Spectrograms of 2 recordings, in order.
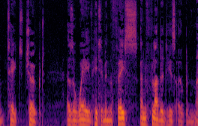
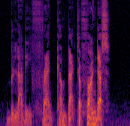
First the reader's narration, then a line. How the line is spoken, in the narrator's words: growled through chattering teeth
